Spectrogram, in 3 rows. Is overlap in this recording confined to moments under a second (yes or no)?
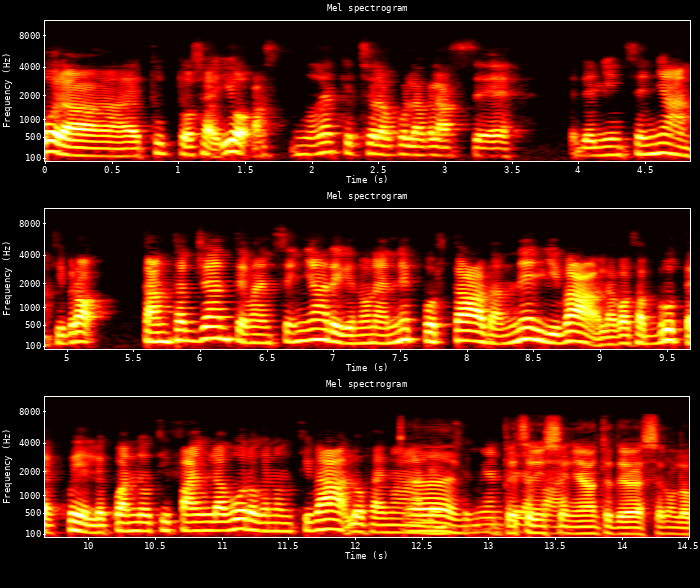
no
